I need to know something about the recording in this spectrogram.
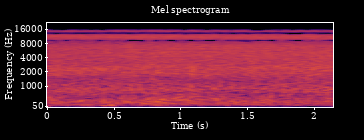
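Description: Steady rush of water from a rocky stream tumbling over boulders, with a waterfall just upstream.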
